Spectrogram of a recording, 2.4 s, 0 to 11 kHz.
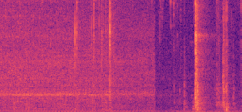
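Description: Key worked by hand in the trunk lock of a BMW E36 325i Cabriolet, ending in a sharp click near the end as the lock turns. A steady low hum in the background fades out a little past halfway.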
